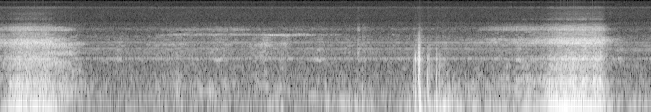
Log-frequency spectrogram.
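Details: Rottweiler dog snoring: two rough, rumbling inhaled snores at the start and end with quiet breathing between; ordinary dog snoring.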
